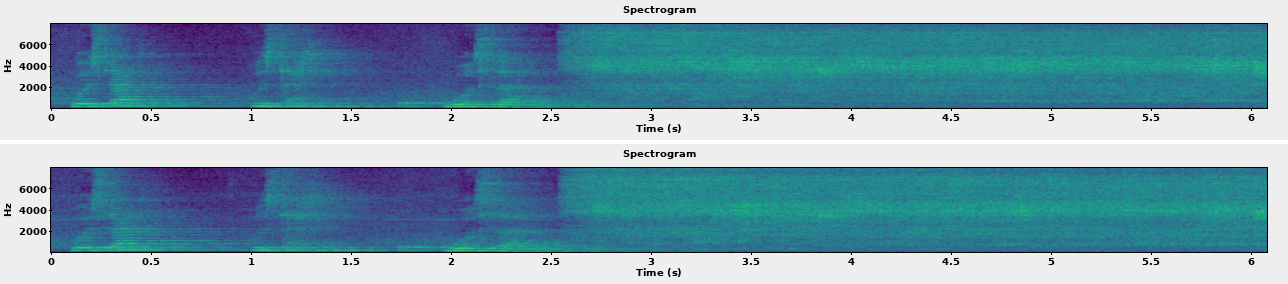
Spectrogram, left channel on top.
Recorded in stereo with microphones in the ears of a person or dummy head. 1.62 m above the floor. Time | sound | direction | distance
0.1 | a woman speaking | 20° left (ahead or behind) | 0.7 m
2.5 | a running tap | 30° left (ahead or behind) | 1.4 m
